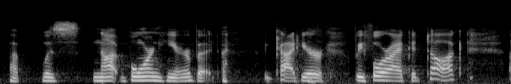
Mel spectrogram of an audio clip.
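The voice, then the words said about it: Southern American accent. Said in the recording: “you probably can figure it out from my accent ... I live in the South”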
